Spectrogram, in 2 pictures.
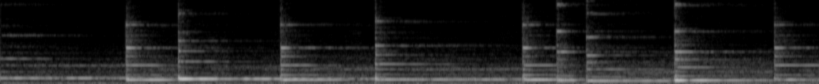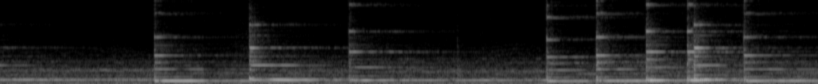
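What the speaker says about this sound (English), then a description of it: "So I found a xylophone, a pluck," Lofi bachata solo on xylophone, pluck and vibraphone synth voices, bright struck notes in a loose, unquantized rhythm over a soft, steady backing, clear and alone.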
